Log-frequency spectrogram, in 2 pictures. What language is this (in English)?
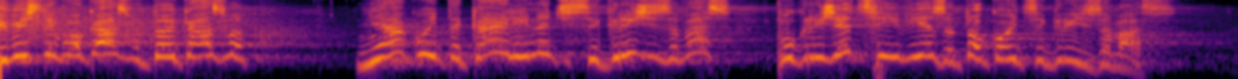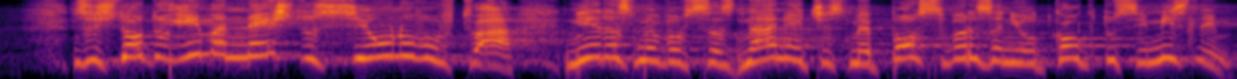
Bulgarian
